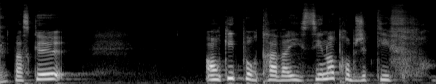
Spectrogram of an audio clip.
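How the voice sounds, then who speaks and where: Speaking with an Arabic accent, a woman has a fairly high pitch and a dark, mellow tone. She goes at a fairly slow pace on a very clean recording with a silent background. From Tunisia. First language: Arabic (speaking French). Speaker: content creator and HR advisor, immigrant. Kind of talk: TV interview. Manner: halting, many hesitations.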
